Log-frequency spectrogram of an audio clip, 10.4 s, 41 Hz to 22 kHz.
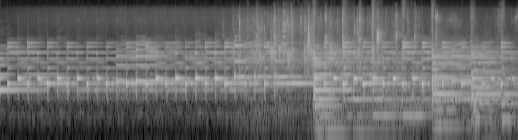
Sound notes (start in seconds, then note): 0.1 piano music; 4.2 audience applauding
